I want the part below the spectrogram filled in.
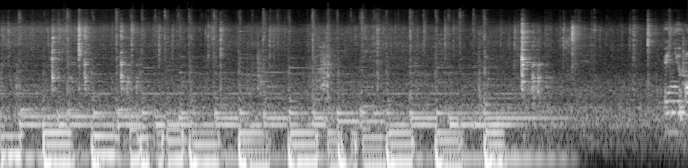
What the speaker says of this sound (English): hear the sizzle on there.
